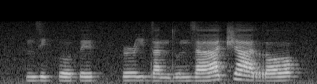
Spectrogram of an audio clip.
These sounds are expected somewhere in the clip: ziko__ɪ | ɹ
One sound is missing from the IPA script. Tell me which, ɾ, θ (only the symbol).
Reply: θ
